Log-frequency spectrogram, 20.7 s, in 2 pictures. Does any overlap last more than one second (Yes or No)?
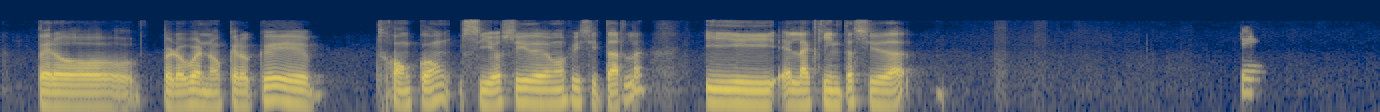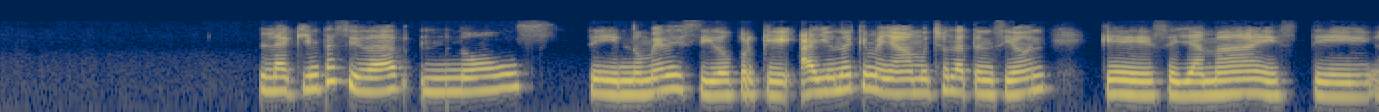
No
